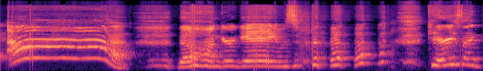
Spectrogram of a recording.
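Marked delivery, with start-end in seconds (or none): 0.1-1.3 very high, sustained squeal; delighted squeal. Real, not acted. Host hears the Effie Trinket comparison, high squeal. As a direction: let out a long, high-pitched "ah".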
